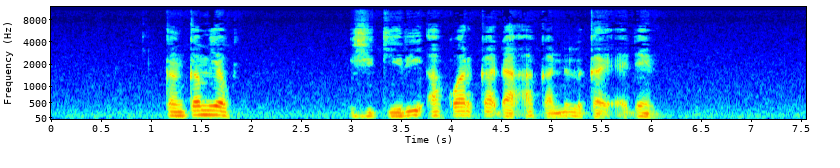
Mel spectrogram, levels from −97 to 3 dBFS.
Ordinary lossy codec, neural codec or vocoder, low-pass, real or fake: AAC, 64 kbps; none; 10.8 kHz; real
